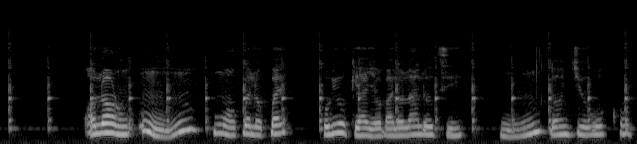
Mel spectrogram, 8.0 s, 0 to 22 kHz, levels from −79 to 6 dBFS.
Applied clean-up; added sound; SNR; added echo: none; Clock; 16 dB; none.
